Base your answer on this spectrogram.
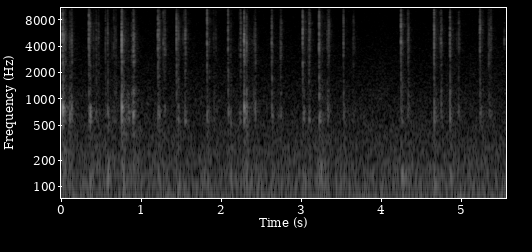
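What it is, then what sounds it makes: Plastic laptop keyboard being typed on. Fingertips of both hands tap repeatedly on the hollow built-in keyboard of an old 1990s black plastic laptop lying open on a blue carpet. About 26 short, dry keystrokes sound in an uneven typing rhythm. Each is a bright, clicky plastic tap with little low end that dies away almost at once.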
